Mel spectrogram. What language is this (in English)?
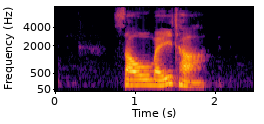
Cantonese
